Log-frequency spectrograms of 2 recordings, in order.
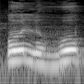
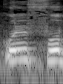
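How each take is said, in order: First: The second word starts with an h sound. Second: The second word starts with an f sound. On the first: The speaker calls it right. "কুল হু পড়তে হবে" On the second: The speaker calls it wrong. "হায়ের জায়গায় ফা পড়ি"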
